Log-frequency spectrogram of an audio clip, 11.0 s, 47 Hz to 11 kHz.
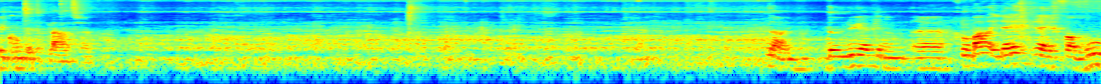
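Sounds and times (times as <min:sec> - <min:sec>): low rumbling noise: 0:00.0 - 0:11.0.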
